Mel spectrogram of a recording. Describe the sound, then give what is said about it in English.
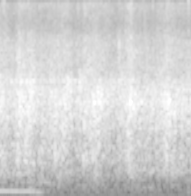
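A church audience applauds in praise during an evening revival service, with loud, dense clapping forming a continuous rush of sound throughout. A brief low tone sits underneath at the start. “Oh, come on, let's give the Lord a big hand tonight.”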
